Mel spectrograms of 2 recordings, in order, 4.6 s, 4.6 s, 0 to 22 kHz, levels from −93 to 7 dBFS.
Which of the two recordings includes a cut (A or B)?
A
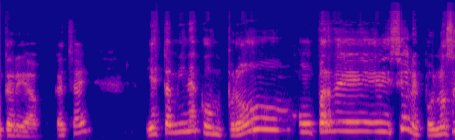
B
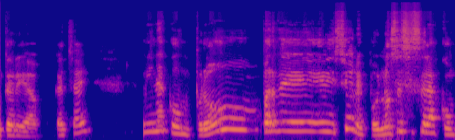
B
